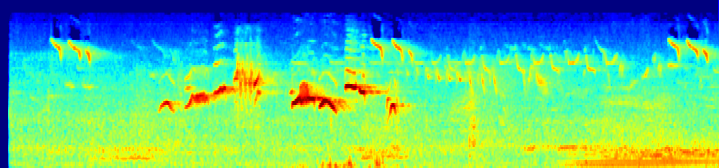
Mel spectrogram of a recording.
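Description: Several wild birds singing and calling: a steady run of short, high chirps throughout, with louder, lower calls a couple of seconds in. A faint low steady tone comes in near the end.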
